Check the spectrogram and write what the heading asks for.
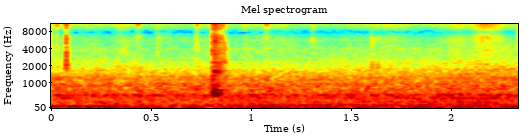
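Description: Steady low rumble of road, tyre and engine noise inside the cabin of a 2001 Audi A4 B6 2.0 petrol driving at highway speed. A single short click a little under a second in.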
